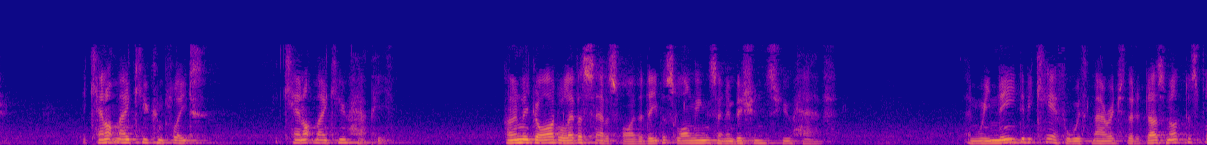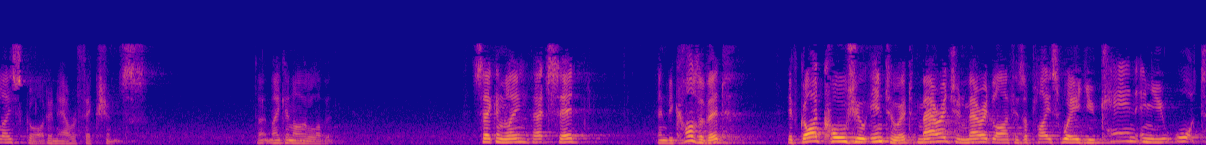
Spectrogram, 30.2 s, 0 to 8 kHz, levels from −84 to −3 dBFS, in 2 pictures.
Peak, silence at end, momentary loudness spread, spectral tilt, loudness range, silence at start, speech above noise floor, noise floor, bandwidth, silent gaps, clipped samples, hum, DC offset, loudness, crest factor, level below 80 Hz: -8 dBFS; 0 s; 17 LU; -10 dB/octave; 16 LU; 1.05 s; 30 dB; -60 dBFS; 5.8 kHz; none; under 0.1%; none; under 0.1%; -30 LUFS; 22 dB; -72 dBFS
